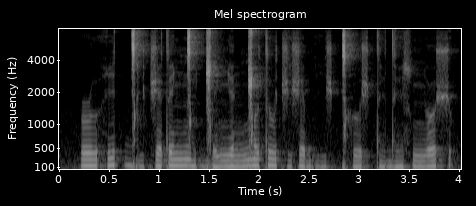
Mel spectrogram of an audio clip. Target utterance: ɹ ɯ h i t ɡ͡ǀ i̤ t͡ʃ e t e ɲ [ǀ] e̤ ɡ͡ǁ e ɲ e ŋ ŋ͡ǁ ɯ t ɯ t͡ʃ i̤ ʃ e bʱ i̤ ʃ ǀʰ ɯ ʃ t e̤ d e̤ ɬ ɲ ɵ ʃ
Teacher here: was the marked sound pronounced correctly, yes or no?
no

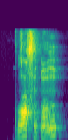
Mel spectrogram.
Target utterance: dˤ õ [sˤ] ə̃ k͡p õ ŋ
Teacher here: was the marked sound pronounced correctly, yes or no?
no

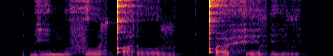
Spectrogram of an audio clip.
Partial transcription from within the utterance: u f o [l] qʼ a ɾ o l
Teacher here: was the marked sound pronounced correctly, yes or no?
yes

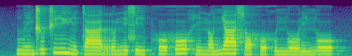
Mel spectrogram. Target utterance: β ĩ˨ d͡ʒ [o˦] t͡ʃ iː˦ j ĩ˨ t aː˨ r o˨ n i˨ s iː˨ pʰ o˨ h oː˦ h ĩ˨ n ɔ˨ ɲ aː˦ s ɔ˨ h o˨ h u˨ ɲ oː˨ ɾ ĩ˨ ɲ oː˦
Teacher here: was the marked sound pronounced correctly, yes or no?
no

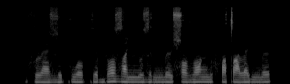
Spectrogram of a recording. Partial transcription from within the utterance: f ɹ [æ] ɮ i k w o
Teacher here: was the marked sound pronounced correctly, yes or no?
yes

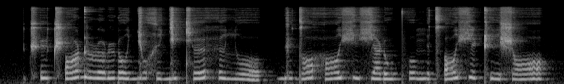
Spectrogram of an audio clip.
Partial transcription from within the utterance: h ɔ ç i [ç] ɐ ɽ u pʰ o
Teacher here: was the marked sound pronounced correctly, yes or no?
yes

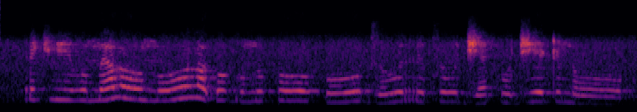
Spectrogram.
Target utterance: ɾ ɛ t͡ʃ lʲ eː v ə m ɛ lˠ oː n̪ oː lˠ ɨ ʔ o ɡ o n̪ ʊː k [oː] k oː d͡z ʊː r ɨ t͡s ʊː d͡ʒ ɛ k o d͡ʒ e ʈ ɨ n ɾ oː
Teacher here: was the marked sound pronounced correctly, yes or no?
yes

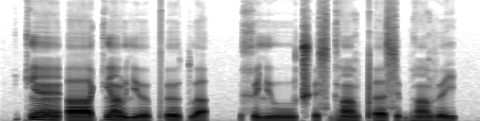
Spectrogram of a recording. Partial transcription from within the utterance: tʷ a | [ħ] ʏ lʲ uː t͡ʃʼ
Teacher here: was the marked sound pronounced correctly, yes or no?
no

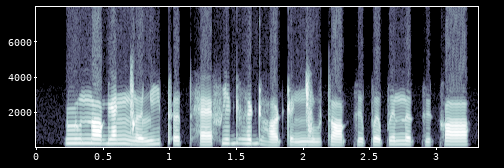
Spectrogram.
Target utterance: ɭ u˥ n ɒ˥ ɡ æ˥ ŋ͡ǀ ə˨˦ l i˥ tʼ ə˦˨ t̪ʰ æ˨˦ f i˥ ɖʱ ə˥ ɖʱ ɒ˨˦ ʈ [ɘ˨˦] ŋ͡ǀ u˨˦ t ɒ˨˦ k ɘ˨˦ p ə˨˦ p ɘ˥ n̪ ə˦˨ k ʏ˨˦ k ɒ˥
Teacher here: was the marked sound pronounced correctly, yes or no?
yes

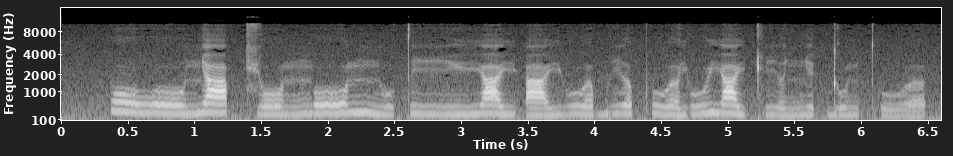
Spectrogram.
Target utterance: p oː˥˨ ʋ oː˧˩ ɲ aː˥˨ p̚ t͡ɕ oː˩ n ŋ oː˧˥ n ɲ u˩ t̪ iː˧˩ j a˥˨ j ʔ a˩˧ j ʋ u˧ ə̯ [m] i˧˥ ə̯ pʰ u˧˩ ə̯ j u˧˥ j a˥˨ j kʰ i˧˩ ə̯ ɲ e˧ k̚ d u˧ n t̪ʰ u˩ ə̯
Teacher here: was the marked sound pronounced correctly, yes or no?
no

